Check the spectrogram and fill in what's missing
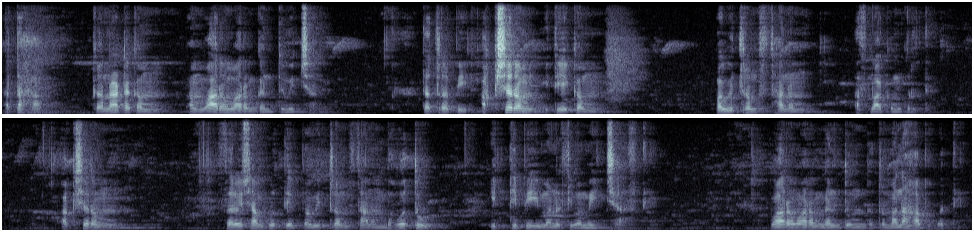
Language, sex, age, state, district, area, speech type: Sanskrit, male, 30-45, Maharashtra, Nagpur, urban, spontaneous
